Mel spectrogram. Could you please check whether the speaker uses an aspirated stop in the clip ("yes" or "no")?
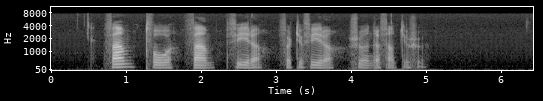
yes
